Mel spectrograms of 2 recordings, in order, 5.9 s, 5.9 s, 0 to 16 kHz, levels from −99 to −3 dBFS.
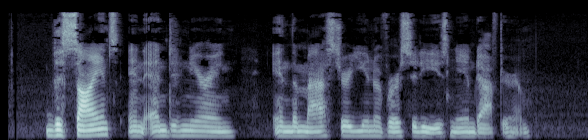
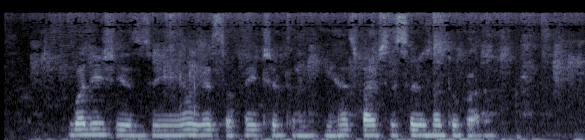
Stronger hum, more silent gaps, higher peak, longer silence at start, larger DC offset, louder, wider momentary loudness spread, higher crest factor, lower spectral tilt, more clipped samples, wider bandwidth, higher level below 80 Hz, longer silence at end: neither; neither; first, -4 dBFS vs -22 dBFS; first, 0.45 s vs 0.3 s; neither; first, -26 LUFS vs -39 LUFS; first, 18 LU vs 14 LU; first, 24 dB vs 18 dB; about the same, -3.5 dB/octave vs -4 dB/octave; neither; about the same, 11.5 kHz vs 12 kHz; second, -76 dBFS vs -68 dBFS; first, 0.6 s vs 0 s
